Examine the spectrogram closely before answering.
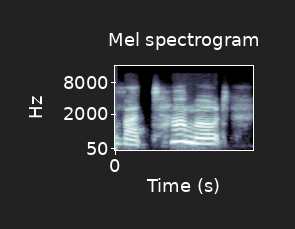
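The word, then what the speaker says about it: ותמות: word in verse 2, vatamot, the accent is on ta, and that kind of gives us a hint that maybe this is going to be that O sound, vatamot.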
